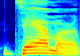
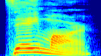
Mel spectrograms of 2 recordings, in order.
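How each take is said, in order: First: The first syllable sounds like 'damn'. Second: The first syllable does not sound like 'damn'. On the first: The speaker calls it right. "So is it saying like damn?" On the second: The speaker calls it wrong. "Did I say it wrong?"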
